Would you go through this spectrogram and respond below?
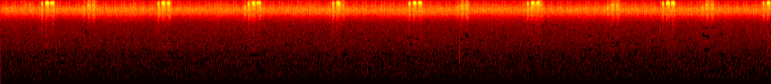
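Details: Night crickets keep up a continuous thin, high trill, topped by sharper chirp pulses spaced about every second, some louder than others, over a quiet background with no other sounds.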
